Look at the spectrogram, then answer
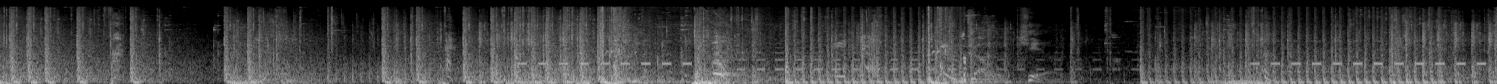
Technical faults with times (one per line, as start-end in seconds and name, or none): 1.61 damaged data in a compressed stream
9.60-9.66 damaged data in a compressed stream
